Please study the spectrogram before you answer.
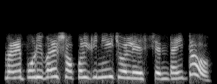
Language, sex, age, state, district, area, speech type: Bengali, female, 30-45, West Bengal, Dakshin Dinajpur, urban, conversation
